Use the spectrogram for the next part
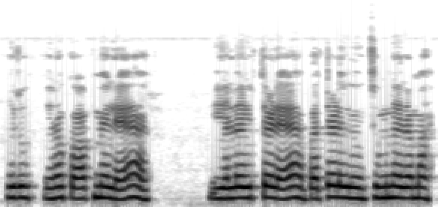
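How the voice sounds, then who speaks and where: A man's voice: sits high, completely flat delivery, quick pace, mellow, no echo. An older man with a rural Chikkaballapur Kannada accent, playing a worried grandfather who soothes his family. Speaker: grandfather in a village family drama. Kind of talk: village web-series acting.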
